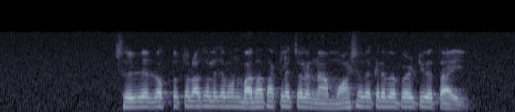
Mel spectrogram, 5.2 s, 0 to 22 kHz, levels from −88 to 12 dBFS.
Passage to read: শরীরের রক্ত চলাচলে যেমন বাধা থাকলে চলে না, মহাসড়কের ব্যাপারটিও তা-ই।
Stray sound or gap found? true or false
false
